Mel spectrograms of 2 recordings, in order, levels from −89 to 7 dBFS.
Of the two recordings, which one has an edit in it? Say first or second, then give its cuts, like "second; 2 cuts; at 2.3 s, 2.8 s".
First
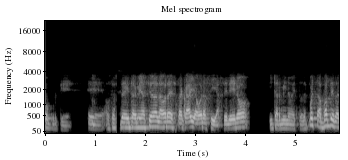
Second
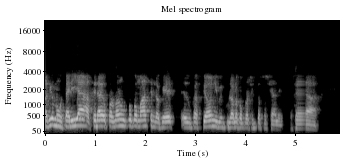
first; 2 cuts; at 1.4 s, 2.6 s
